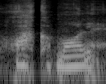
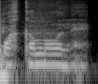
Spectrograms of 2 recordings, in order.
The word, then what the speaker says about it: guacamole: mean guacamole yeah yeah it's actually guacamole you're right gua is supposed to be pronounced like a w usually guacamole you butcher that and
